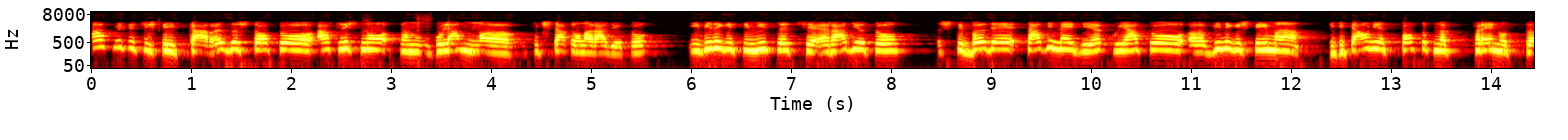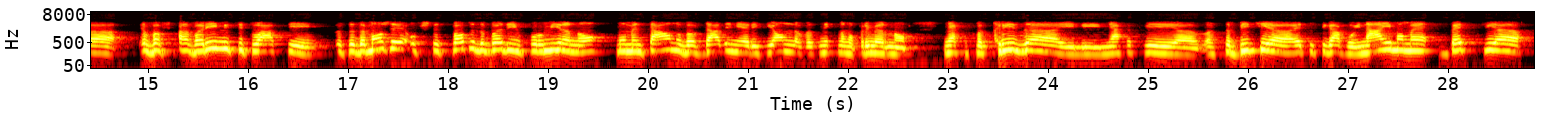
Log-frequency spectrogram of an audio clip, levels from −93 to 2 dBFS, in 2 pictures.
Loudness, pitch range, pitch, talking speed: -17 LUFS, 195-245 Hz, 220 Hz, 125 wpm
